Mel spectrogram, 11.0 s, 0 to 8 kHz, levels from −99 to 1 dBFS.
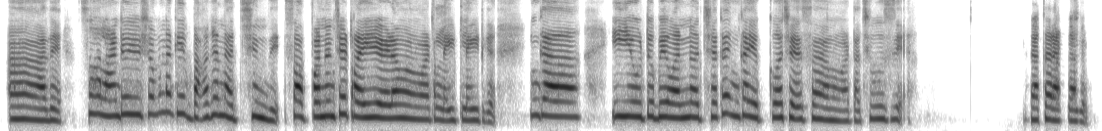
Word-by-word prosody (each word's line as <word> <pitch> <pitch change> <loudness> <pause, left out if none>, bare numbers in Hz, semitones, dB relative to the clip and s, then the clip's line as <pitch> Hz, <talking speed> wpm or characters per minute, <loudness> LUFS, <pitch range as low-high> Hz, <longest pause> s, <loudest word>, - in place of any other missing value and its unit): ఆ! - - +1 0.3
అదే. 255 0 -3 0.3
సో, - - -9
అలాంటివి 365 +2 +1
చూశినప్పుడు 395 +3 -5
నాకి 410 -1 -3
బాగా 320 +5 -2
నచ్చింది. 310 -3 0
సో, - - -18
అప్పటినుంచే 340 +6 +2
ట్రై 330 - +6
జేయడం 310 -1 +4
అన్నమాట 275 -1 -3
లైట్ 250 +1 -5
లైట్‌గా. 240 -4 -5 0.4
ఇంకా 365 -1 +4 0.7
ఈ - - +4
యూట్యూబ్ 335 -1 0
ఇవన్నీ 315 +1 +3
ఒచ్చాక 330 +7 -5
ఇంకా 360 0 0
ఎక్కువ 320 +4 -3
చేశా 290 0 -1
అన్నమాట 240 -2 -6 0.2
చూసి. 280 -1 -5 1.3
రకరకాలు. 250 -3 -1
310 Hz, 140 wpm, -23 LUFS, 265-350 Hz, 1.3 s, ట్రై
